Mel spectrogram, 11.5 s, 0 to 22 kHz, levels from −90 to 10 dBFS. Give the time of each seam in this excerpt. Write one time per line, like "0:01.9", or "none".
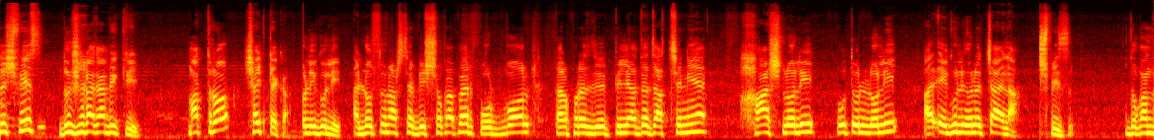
0:03.0
0:10.4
